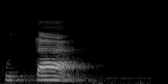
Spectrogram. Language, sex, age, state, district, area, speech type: Hindi, female, 60+, Uttar Pradesh, Chandauli, rural, read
